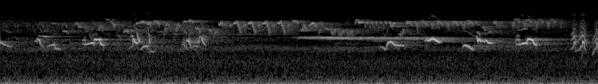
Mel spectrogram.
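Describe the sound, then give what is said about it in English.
At dawn, around 6:16 AM, many birds along a forest trail sing and chirp at once in a dense, overlapping chorus as they wake up, with bright trills and whistles layered over a soft constant hiss of insects and woodland ambience. “And really, like, you can hear how lively all the bird song is right now.”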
